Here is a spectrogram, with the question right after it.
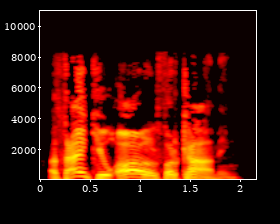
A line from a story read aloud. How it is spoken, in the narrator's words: he shouted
